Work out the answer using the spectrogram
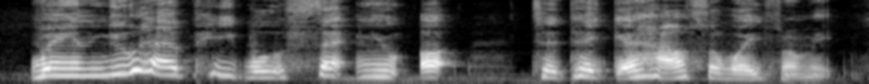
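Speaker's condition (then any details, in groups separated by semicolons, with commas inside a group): Cerebral palsy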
